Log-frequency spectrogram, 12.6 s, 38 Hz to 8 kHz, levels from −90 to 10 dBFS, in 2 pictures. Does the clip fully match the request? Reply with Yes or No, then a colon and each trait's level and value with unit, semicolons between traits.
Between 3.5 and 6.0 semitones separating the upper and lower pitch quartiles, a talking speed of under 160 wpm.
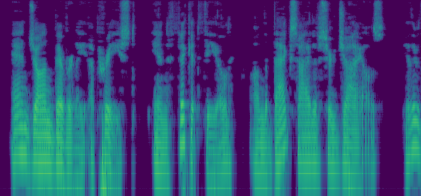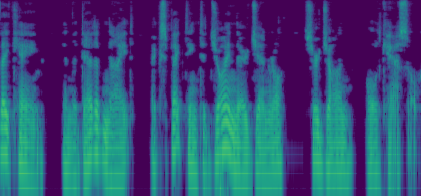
Yes: average, 4.5 semitones; average, 145 wpm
